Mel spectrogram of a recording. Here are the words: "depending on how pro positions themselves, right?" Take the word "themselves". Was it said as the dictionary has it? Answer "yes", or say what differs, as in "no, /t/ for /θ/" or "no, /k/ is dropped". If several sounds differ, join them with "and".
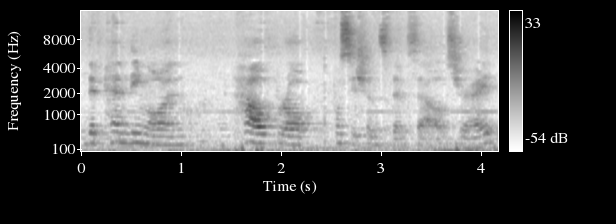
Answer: no, /s/ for /z/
